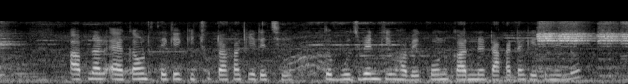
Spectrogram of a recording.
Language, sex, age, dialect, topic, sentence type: Bengali, female, 18-24, Northern/Varendri, banking, question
